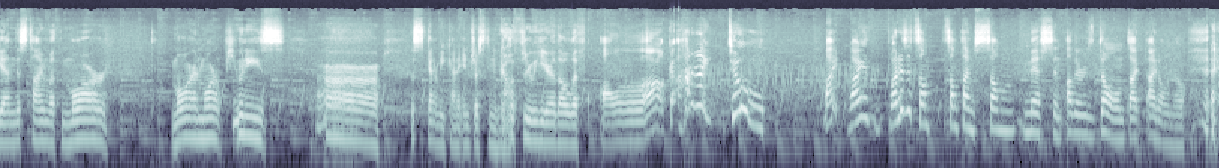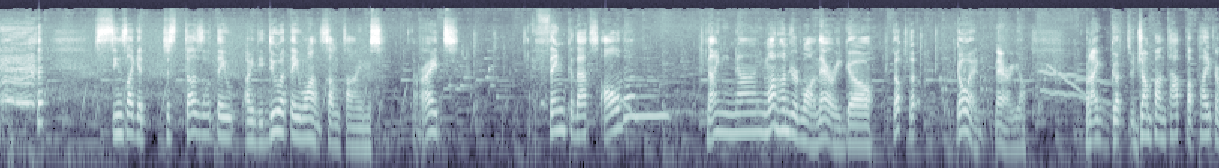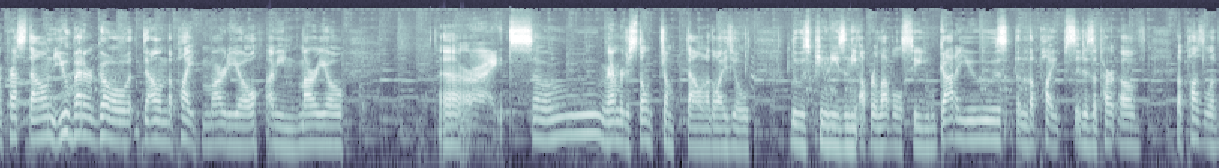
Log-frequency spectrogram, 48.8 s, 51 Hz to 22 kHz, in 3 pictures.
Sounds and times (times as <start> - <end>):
Speech: 0.0 - 1.5, 2.3 - 10.2, 11.0 - 15.9, 17.5 - 22.4, 23.3 - 30.0, 30.7 - 37.1, 38.4 - 48.7
Music: 0.0 - 48.7.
